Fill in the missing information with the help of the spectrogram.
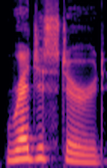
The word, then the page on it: registered: rédʒistə r d; レジスタード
